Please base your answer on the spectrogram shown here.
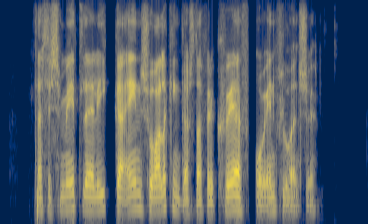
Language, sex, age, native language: Icelandic, male, 18-19, Icelandic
